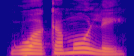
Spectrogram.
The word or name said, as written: guacamole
